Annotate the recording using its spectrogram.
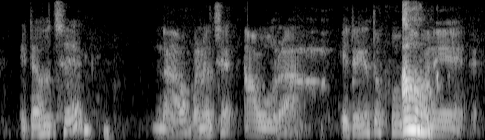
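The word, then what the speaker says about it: ahora: আওরা, এটাকে বলা হচ্ছে আহোরা বলে না, এটাকে বলা হচ্ছে আওরা। নাও, আওরা, ওরা, আওরা। আওরা। এই আওরাটাও কিন্তু ম্যাডাম একটু আসতেছি। এসব। হ্যাঁ, এটা হচ্ছে নাও মানে হচ্ছে আওরা।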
